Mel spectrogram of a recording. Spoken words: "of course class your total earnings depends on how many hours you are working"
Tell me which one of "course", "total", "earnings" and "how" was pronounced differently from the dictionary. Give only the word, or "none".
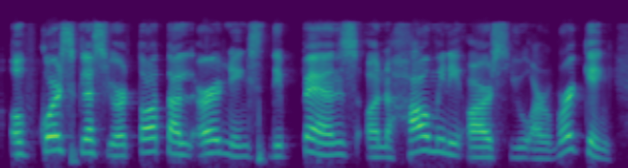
earnings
